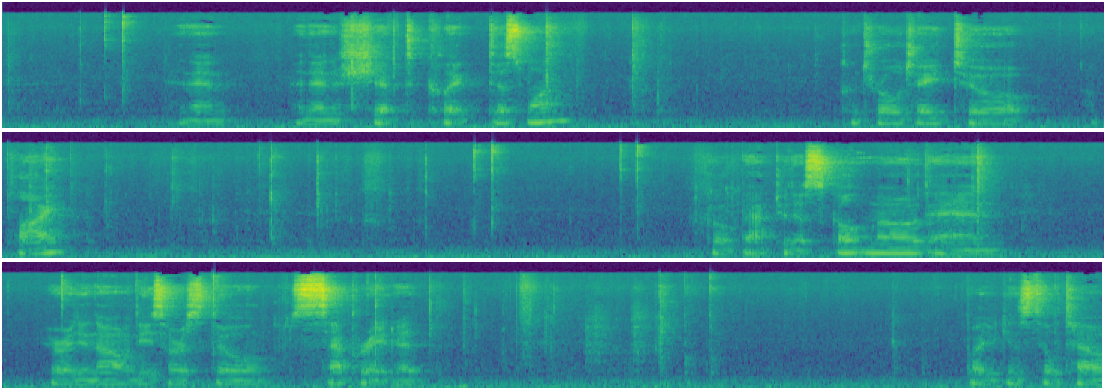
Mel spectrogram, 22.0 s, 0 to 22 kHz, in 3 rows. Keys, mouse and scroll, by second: 0.7 shift+click, 2.4-5.5 shift+middle drag, 7.6 ctrl+j, 9.1-10.5 middle drag, 10.5-13.3 drag, 13.3-15.1 scroll up 2, 15.1-17.2 drag, 17.2 middle click, 17.8-19.0 scroll up 2, 19.0 f, 19.5-22.0 drag.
